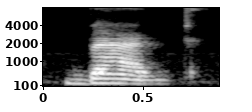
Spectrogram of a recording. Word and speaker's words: bagged: It's supposed to be bagged with a D sound.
